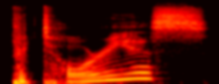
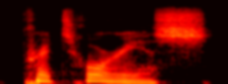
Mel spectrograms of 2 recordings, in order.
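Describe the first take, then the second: First: Slow high questioning Pretorius?; puzzled repeat. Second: Tired low correction with a sigh; weary sigh. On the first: Acted. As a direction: echo the name back in disbelief. Beth repeats doubtfully. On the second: Real, not acted. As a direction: sigh the name out slowly.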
